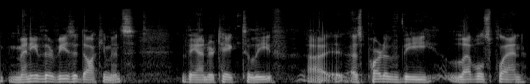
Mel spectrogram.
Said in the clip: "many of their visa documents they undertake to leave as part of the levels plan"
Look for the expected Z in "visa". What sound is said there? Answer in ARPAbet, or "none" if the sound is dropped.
Z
